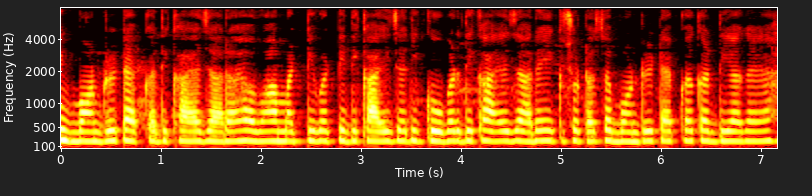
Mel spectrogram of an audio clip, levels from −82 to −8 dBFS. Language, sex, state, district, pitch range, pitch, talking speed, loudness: Hindi, female, Haryana, Charkhi Dadri, 205-215 Hz, 210 Hz, 250 wpm, -16 LUFS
